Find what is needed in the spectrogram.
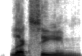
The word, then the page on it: lexeme: American English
